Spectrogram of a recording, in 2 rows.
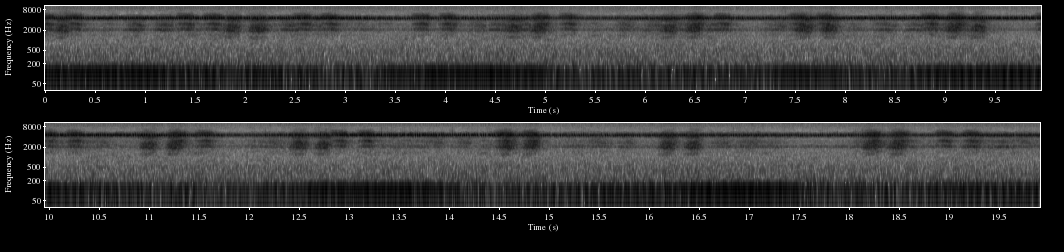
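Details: Common true katydids singing at night under a half moon in deciduous forest of the Ozarks, Eastern U.S., July 2013: raspy pulsed bursts in clusters of two or three, repeated steadily, over a continuous high insect whine and a low hum.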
